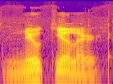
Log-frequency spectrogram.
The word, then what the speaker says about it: nuclear: It's pronounced nuclear.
